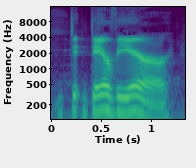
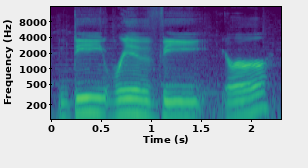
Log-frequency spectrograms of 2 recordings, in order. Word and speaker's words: Derivière: Derivière. – Or if you're like me for years upon years up to this point, you pronounce it the way it looks like as Derivière.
